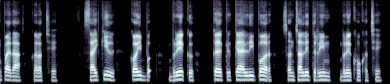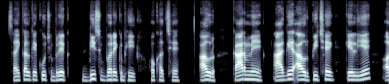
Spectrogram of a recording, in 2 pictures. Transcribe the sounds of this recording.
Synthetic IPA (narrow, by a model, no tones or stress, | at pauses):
pəɪd̪a | kəɾət̪̚t͡ʃʰɛ | saɪkil | kəi | bɾek | kɛlipəɾ | sənt͡ʃalit̪ɾim | bɾekɦokʰət̪̚t͡ʃʰɛ | saɪkəlkekut͡ʃʰbɾek | ɖisbəɾekbʱi | hokʰət̪̚t͡ʃʰɛ | aʊɾ | kaɾme | aɡeʔaʊɾpit͡ʃʰe | kelie | ə̰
